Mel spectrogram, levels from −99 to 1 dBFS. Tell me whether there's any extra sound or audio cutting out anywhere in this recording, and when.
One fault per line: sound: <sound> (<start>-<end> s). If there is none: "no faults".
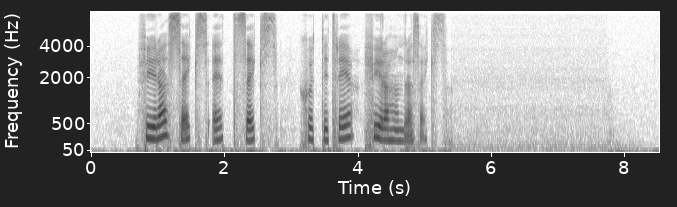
no faults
